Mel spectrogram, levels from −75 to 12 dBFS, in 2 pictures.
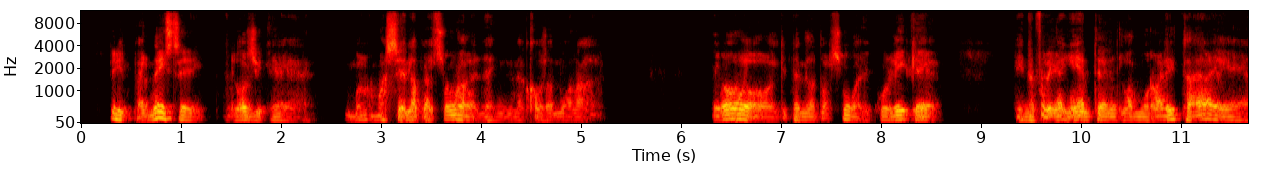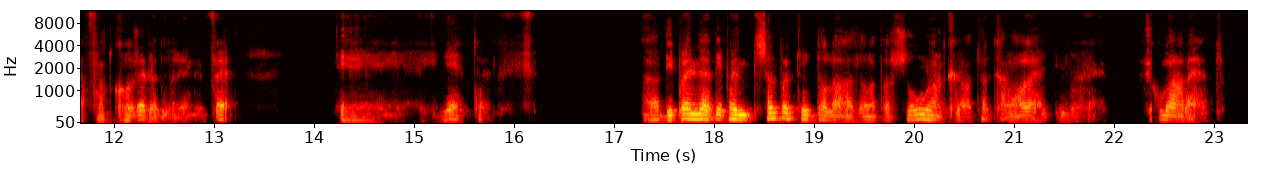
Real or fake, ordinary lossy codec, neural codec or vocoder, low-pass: fake; none; codec, 24 kHz, 1.5 kbps, HILCodec; none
